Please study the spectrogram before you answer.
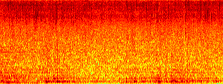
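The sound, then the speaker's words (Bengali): Torrential rain pouring down at night, a dense, steady roar of downpour over a deep low rumble that continues throughout, with no voices. “মুষলধারায় বৃষ্টির জন্য চারিপাশে কিছুই দেখা গেল না”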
